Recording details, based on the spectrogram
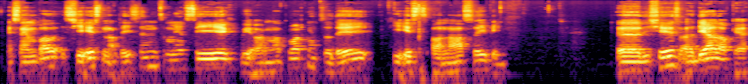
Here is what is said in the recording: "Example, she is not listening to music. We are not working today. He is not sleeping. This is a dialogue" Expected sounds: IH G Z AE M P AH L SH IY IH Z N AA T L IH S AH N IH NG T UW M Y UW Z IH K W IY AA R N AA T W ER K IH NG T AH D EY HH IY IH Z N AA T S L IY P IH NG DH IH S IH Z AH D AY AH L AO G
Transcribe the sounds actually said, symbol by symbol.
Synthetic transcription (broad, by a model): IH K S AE M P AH L SH IY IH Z N AA T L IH S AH N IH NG T UW M Y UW S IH K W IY AA R N AA T W ER K IH NG T AH D EY HH IY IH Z N AA T S L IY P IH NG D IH SH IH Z AH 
